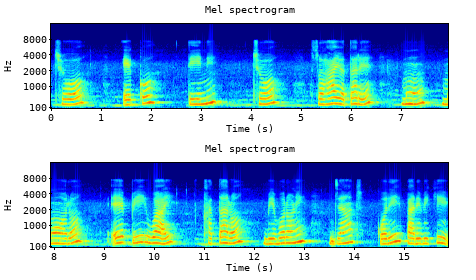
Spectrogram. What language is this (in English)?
Odia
